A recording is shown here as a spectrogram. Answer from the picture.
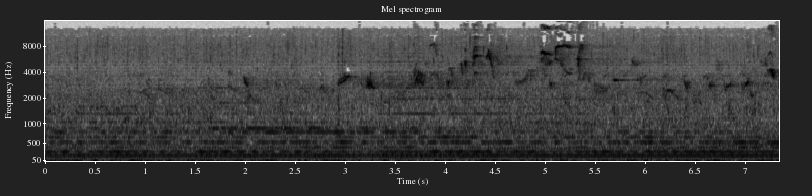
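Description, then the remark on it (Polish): Scattered bird chirps and short song phrases, with the birds singing louder, rise above a steady, humming drone, moderately faint, clustering mostly in the middle of the stretch. “Zauważasz, że ptaki zaczęły głośniej śpiewać.”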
